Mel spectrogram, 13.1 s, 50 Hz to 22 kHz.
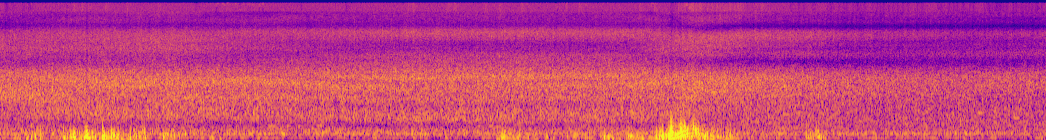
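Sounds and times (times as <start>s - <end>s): wind buffeting microphone: 0.0s - 3.2s, 6.1s - 11.9s
waterfall roaring: 0.0s - 13.0s.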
